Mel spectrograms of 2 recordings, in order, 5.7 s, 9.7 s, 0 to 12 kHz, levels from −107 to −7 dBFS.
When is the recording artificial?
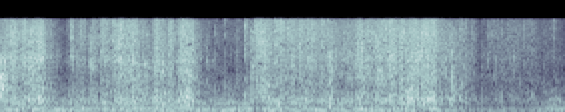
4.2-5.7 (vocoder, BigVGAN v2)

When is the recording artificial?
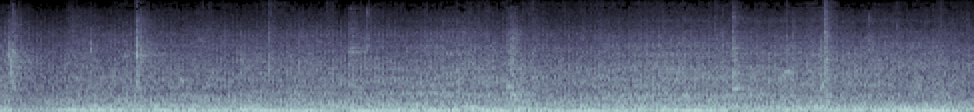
4.5-5.4 (vocoder, BigVGAN v2); 8.0-9.7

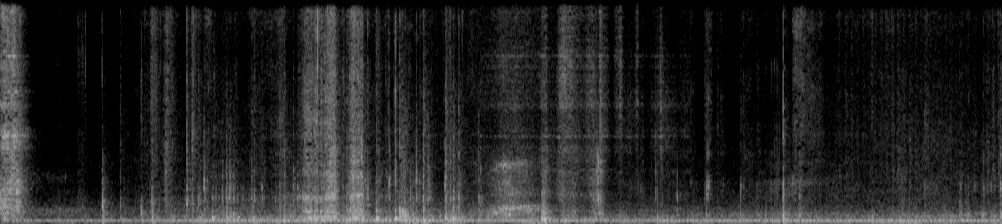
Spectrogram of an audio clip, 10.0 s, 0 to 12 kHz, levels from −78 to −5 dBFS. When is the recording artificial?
4.8-6.9 (codec, SNAC)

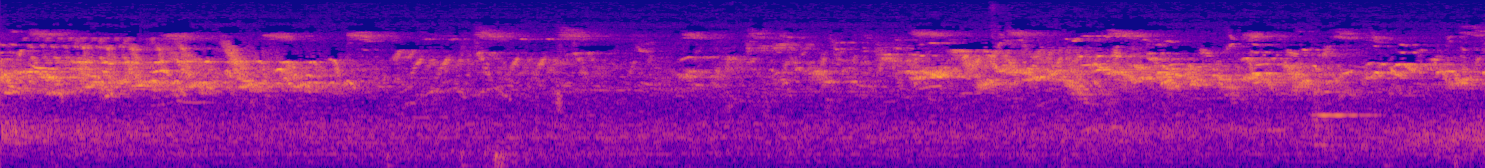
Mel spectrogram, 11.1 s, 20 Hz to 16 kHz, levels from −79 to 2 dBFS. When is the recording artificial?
5.0-5.6 (vocoder, BigVGAN v2)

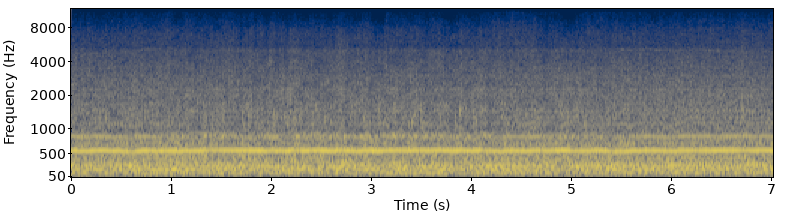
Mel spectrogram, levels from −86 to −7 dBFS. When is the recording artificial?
0.9-4.3 (codec, HILCodec); 4.7-5.4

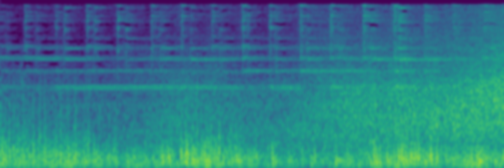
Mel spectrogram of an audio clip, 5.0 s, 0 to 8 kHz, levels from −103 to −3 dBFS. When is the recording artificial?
0.0-5.0 (vocoder, Vocos)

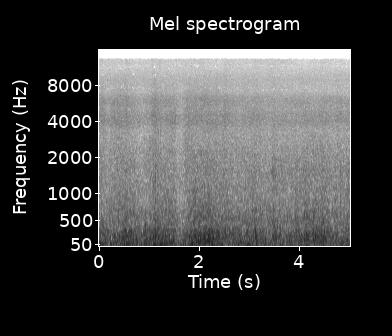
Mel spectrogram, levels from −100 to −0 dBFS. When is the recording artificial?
2.0-4.6 (autoencoder, DAC-VAE)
